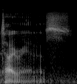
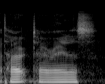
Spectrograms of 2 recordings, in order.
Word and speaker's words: Tyrannus: time we've heard that in Tyrannus or Tyrannus? He said Tyrannus. I think. Darth Tyrannus. Yeah. Tyrannus. Wait, Tyrannus, phonetically. it's Look. Oh, Django says Tyrannus.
